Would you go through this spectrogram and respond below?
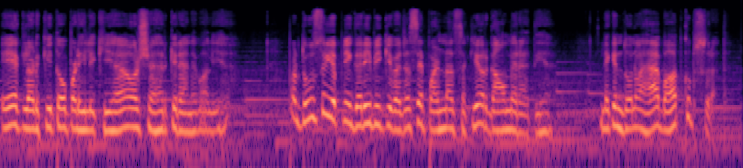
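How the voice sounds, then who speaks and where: A woman's voice: lowish voice, a little fast, a little mellow, soft background music, lightly acted. A woman voicing a genial older brother-in-law in a cartoon story, familiar and persuasive.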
